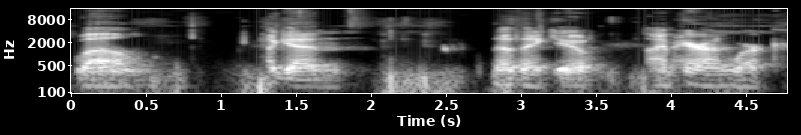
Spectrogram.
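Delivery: low, curt polite no. Acted. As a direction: shut her down calmly. Cat refuses again firmly.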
